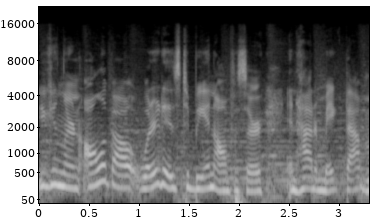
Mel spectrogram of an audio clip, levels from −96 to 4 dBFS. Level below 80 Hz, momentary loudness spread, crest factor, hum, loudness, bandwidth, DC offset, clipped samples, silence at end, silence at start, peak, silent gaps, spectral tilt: -42 dBFS; 4 LU; 10 dB; none; -23 LUFS; 13.5 kHz; under 0.1%; under 0.1%; 0 s; 0 s; -12 dBFS; none; -4.5 dB/octave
